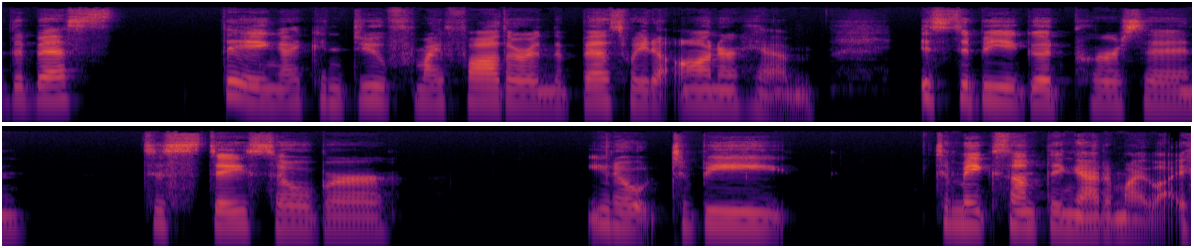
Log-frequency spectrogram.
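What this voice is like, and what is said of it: Choked up, tearful voice. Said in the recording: “I'm getting choked up... crying.”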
